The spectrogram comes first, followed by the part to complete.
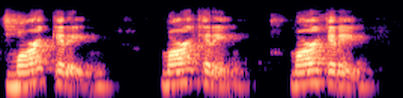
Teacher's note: trọng âm của chúng ta đọc ở dưới nhất này, đọc là mar, vì âm này là âm a dài ạ. Và ở đây nó có chữ r, các bạn phải nâng lưỡi kéo dài lên cho cô nhá. · Âm T kèm giữa hai nguyên âm chúng ta được quyền đọc gần giống như D ở tiếng Việt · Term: flap T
